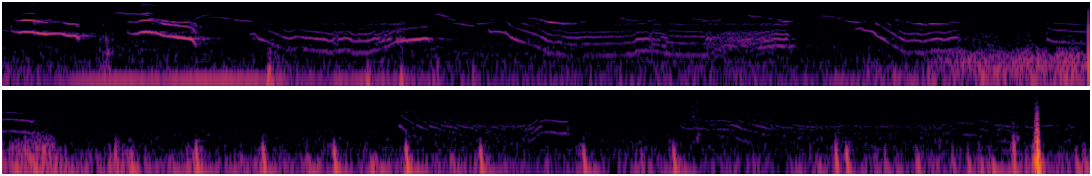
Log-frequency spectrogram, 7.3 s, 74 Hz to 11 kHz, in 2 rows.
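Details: Five-week-old Boston Terrier puppy Princess Izzy, in a basket on 12/4/2011, makes several thin, bending whimpers over a low hum. Soft clicks, handling taps and a few faint whines follow.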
